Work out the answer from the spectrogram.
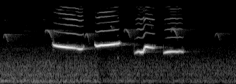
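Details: A female white-rumped shama, whose calls are used to provoke males into singing, gives four clear, ringing whistled notes in under two seconds: the first two long and slightly falling, the last two shorter and rising.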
